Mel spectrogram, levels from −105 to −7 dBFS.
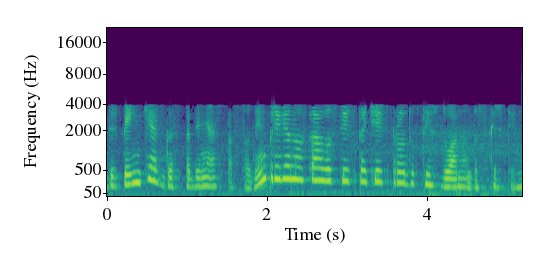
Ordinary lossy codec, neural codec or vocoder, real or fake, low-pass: AAC, 16 kbps; none; real; 7.2 kHz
